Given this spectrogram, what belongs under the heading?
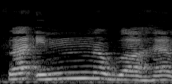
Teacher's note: நூனுக்கு மேல சத்து வந்தனால நூனு நம்ம நல்லா அழுத்தி உச்சரிக்கணும்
